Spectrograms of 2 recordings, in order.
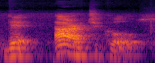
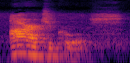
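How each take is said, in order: First: Slow model English. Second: Articles drawn out slowly, stress on AR; slow model pronunciation. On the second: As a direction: spell out each syllable of Articles for students. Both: Shown as a demonstration. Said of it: "O segundo tópico da aula de hoje são os artigos".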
